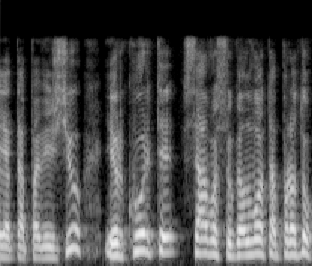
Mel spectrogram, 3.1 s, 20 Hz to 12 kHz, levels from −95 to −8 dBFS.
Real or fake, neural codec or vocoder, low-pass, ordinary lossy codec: real; none; 7.2 kHz; AAC, 64 kbps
